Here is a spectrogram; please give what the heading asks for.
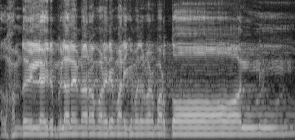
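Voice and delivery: verses run together with no pauses between. Showing how some people join the verses of Surah Fatiha, verses run together without pauses. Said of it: "কেউ আবার এমন জুড়ে দেখেন, ... একদমই শেষ করছে।".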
